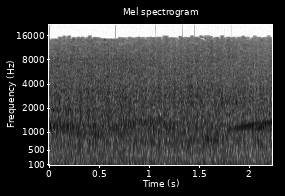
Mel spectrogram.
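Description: Wailing emergency-vehicle siren, its pitch falling at the start and beginning to rise again near the end, over a loud steady low rumble.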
